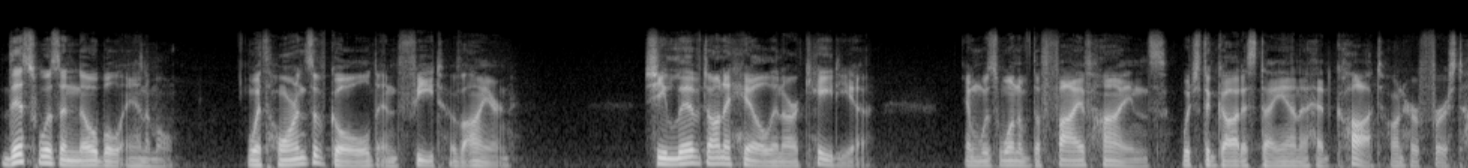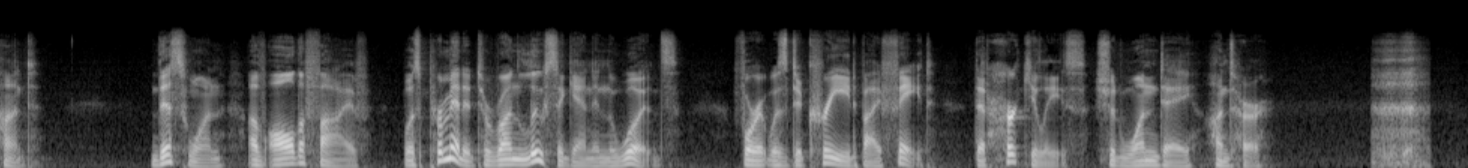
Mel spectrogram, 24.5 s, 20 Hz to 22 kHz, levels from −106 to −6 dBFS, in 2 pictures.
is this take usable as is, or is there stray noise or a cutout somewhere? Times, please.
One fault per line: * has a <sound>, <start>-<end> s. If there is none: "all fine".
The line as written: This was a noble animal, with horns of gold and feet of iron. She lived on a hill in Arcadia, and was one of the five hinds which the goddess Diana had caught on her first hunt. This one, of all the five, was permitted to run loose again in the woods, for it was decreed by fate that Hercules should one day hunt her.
* has a breath, 23.6-24.2 s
